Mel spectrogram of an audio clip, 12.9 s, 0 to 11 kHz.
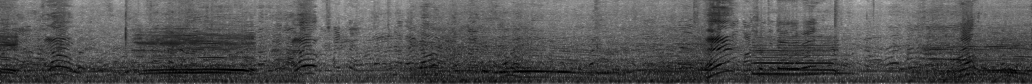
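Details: Friesian and cross-breed bull calves at Raniganj cattle market, Dinajpur, 30 July: several drawn-out, harmonic moos rise and fall over roughly thirteen seconds amid constant crowd chatter and bargaining voices.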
